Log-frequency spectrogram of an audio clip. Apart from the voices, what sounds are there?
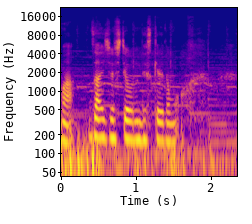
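crow cawing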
